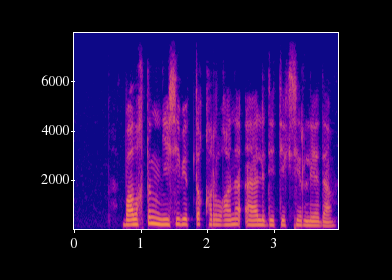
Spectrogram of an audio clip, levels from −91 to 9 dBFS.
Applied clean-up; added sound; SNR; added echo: none; none; none; none.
